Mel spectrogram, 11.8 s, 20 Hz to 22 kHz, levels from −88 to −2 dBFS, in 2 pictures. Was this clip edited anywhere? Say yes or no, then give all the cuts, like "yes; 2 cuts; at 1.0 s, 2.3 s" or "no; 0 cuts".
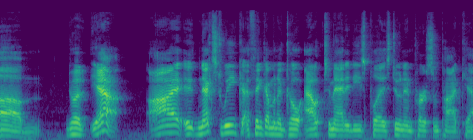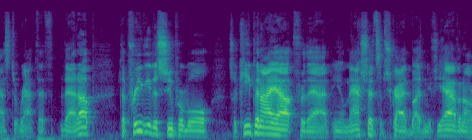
no; 0 cuts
